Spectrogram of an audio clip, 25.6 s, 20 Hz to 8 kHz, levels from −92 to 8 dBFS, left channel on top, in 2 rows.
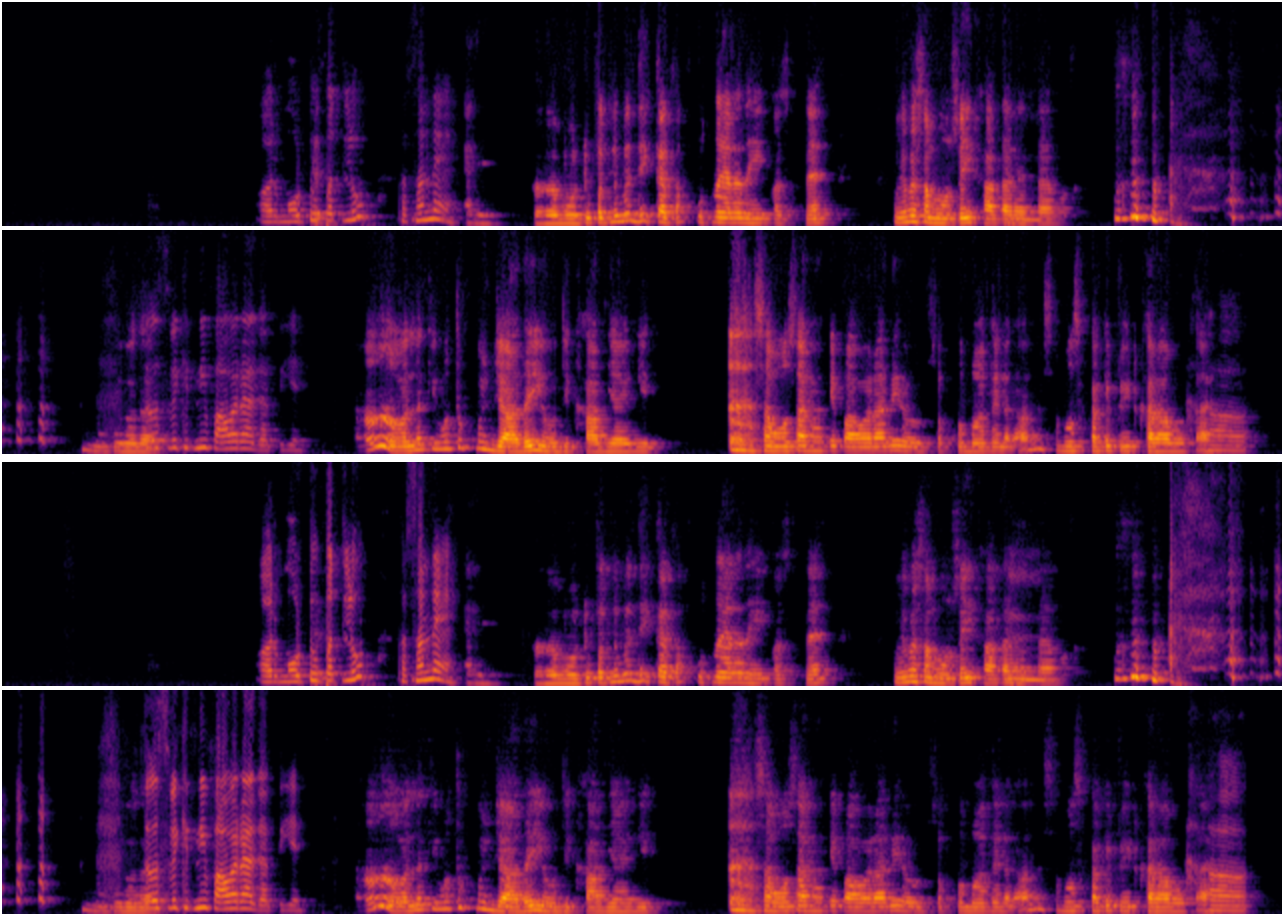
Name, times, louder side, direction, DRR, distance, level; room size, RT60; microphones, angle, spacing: voice 1, 2.6-3.7 4.1-4.5 10.0-10.4 12.0-12.4 13.8-15.8 24.8-25.2, right 5 dB, 75° right, 0.6 m, -29 dB
voice 2, 5.3-6.8 7.1-8.2 8.9-10.5 11.1-11.6 13.6-14.3 16.4-19.3 20.1-22.0 22.3-24.9, left 3 dB, 65° left, 1.6 m, -22 dB
11.0 x 7.2 x 4.1 m
head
